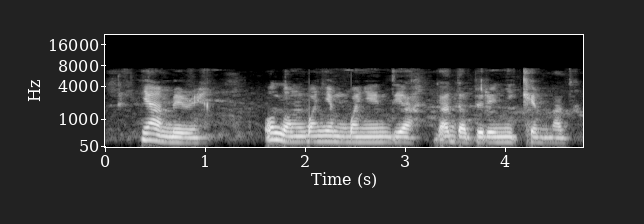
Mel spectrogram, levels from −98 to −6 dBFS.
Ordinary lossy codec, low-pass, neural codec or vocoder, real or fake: AAC, 48 kbps; 7.2 kHz; none; real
